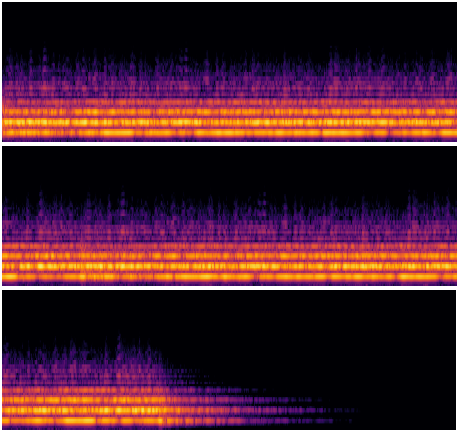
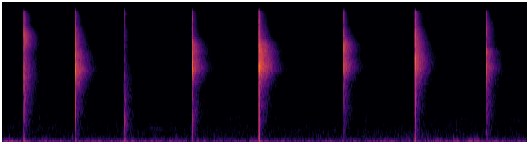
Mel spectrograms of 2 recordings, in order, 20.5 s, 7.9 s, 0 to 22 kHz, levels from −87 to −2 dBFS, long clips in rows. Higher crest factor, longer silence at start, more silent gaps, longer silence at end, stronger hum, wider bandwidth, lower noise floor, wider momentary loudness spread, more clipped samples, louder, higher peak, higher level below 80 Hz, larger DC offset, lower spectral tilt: second, 14 dB vs 34 dB; second, 0 s vs 0.3 s; neither; first, 3.65 s vs 0.5 s; neither; second, 3.1 kHz vs 16.5 kHz; first, -88 dBFS vs -68 dBFS; second, 3 LU vs 26 LU; neither; first, -16 LUFS vs -31 LUFS; about the same, -2 dBFS vs -4 dBFS; second, -74 dBFS vs -64 dBFS; neither; first, -9.5 dB/octave vs 2 dB/octave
